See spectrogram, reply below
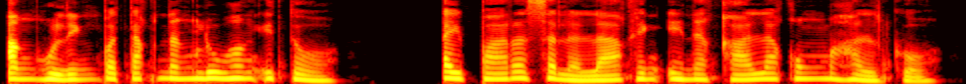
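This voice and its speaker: A woman's voice: mid-range voice, brisk, no echo, studio quality, natural voice. A woman voicing a desperate, wronged young mother in an audio drama, tender but resolute and earnest. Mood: bitter resolve.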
